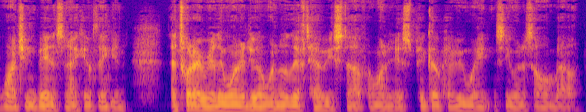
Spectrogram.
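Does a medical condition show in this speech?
Yes: Parkinson's disease; about 6 years since diagnosis, low medication first 3 years, more as symptoms worsen.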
